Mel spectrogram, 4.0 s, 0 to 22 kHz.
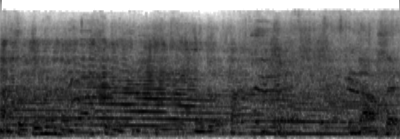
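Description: Two-stroke petrol engine (a 3W) of a large-scale radio-controlled Pitts Special biplane running in flight. Its pitch falls gradually over the first few seconds.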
